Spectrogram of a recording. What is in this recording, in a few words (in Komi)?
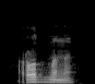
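"рудмыны", Komi, male; kpv audio dict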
